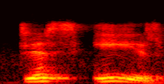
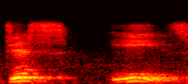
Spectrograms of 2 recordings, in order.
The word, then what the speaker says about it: dis-ease: It's D-I-S dash ease. So it's dis-ease. It's not disease, and there's some disease that comes that's going to get me. No, when I'm at dis-ease and not having good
